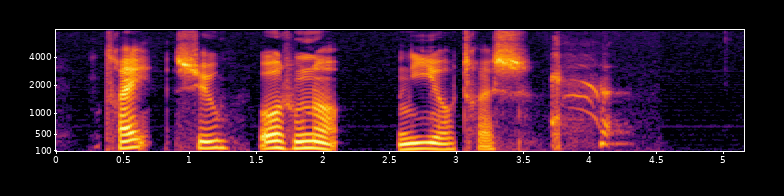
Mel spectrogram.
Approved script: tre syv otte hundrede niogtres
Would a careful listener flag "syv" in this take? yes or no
no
